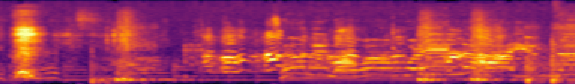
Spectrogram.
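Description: Geese circling overhead honk repeatedly in overlapping, nasal calls, fairly close and loud, with several birds calling at once throughout and no speech over them.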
